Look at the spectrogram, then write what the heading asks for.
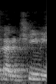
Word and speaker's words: fettuccine: a drama okay you should say fettuccine it says because it rhymes with steamy this is hot and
